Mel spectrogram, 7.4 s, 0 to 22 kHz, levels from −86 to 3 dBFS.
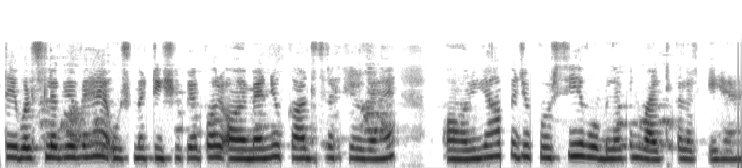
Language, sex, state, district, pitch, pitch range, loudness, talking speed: Hindi, female, Haryana, Charkhi Dadri, 250 Hz, 230-265 Hz, -16 LUFS, 210 wpm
